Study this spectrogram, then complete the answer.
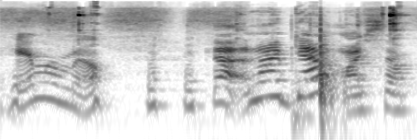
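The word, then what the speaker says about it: Hammermill: Mill right Hammer yeah you got it right Hammer Mill yeah and I doubt myself because I've said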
